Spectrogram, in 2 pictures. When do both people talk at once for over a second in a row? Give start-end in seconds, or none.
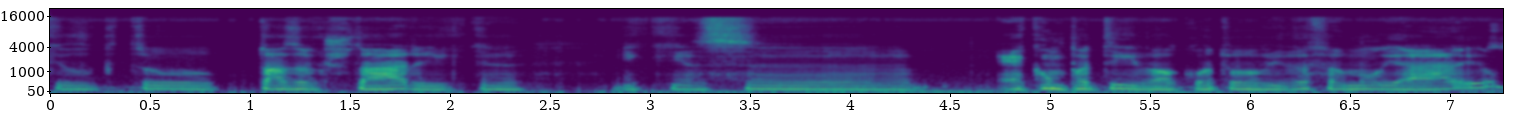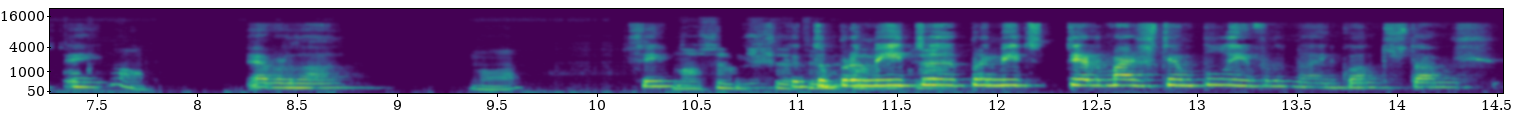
10.4-11.8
